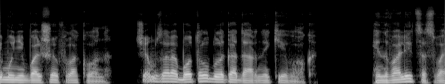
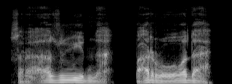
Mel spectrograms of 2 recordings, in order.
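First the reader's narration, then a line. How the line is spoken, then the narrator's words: Approving growl. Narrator (Russian): одобрительно прорычал Салих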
